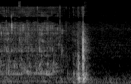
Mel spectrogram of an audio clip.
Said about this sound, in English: I'm just going to top that water up now so they're covered.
